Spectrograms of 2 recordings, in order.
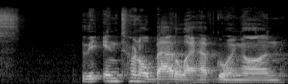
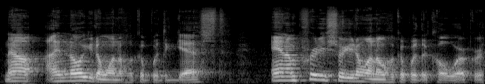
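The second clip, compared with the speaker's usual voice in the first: usual speaking voice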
